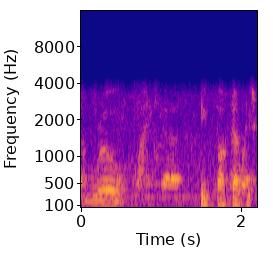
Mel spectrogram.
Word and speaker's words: Ryu: We didn't know Ryu was actually Ryu. Blanca, It's Rue.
